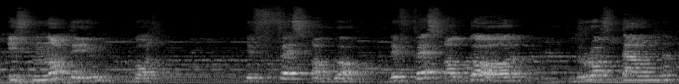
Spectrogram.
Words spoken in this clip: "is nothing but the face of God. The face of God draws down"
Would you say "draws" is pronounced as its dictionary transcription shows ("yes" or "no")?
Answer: no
